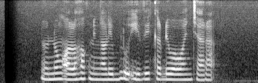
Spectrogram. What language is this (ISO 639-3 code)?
sun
